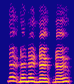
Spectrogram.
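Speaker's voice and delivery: high, loud pleading bird voice; crow. Acted. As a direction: squawk it out as a frightened crow. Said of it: "cried the raven".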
